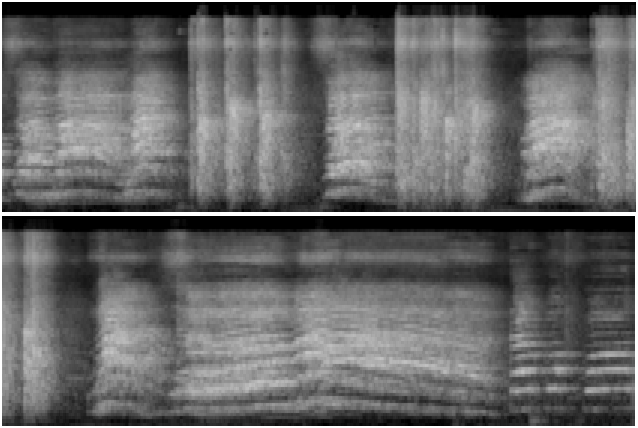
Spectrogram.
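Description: A classroom of students performs a rhythmic group clap chant, bursts of unison clapping alternating with children's voices calling out together, loud and close in an indoor room.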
